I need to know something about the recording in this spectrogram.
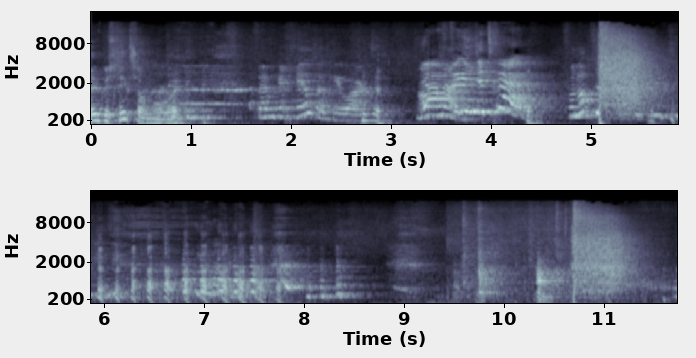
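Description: A young woman laughs and talks excitedly close by.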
